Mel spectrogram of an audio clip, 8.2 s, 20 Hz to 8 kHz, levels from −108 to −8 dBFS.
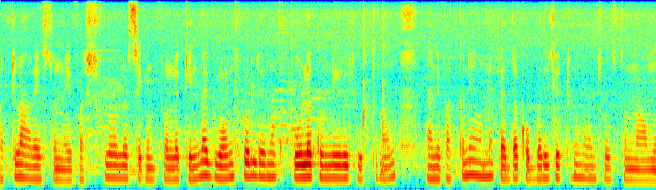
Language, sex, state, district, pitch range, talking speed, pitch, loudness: Telugu, male, Andhra Pradesh, Visakhapatnam, 135-155 Hz, 170 wpm, 145 Hz, -22 LUFS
